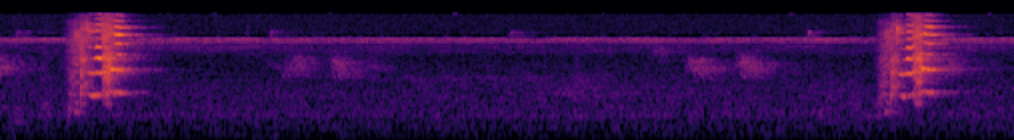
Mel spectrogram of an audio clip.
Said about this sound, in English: Common grackles make a series of noises and rattles, but their overall sound is very distinctive and sounds like a rusty gate being opened and shut. Let's take a listen to it.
